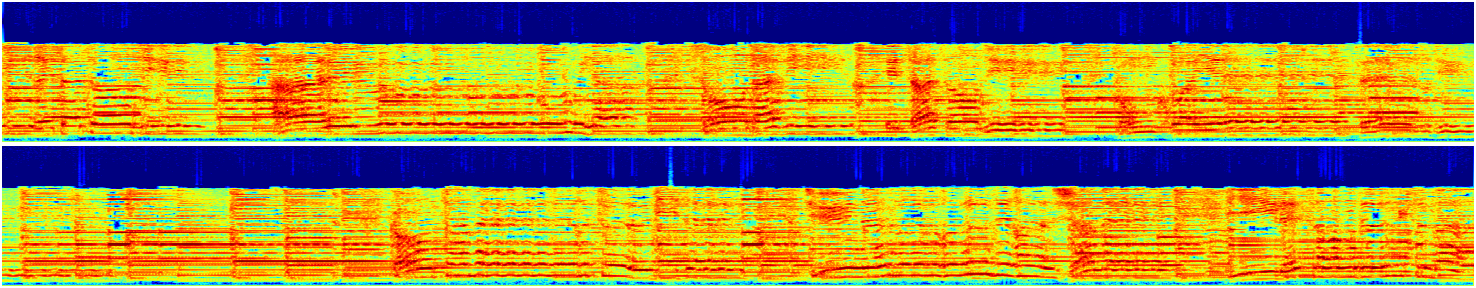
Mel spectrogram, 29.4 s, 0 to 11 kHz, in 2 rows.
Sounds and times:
Music: 0.0s - 29.4s.

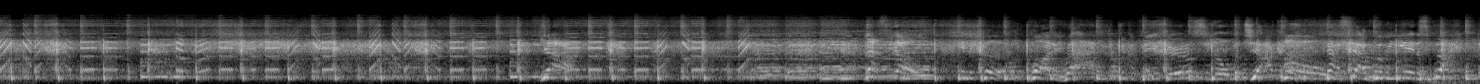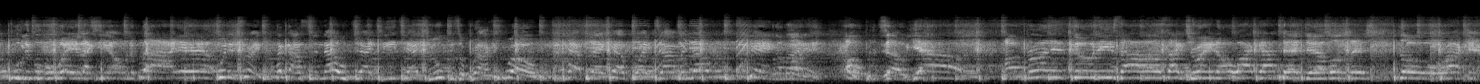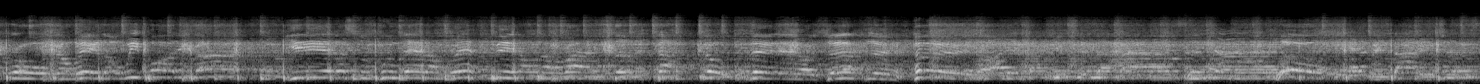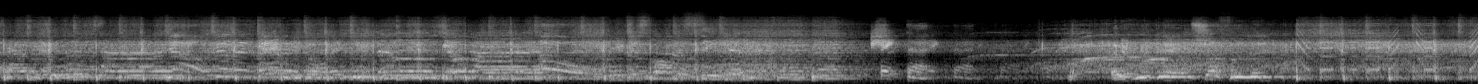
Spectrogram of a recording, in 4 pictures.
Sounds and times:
Rock and roll: 0.0s - 53.0s, 55.0s - 59.1s.

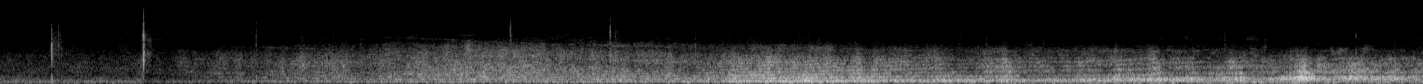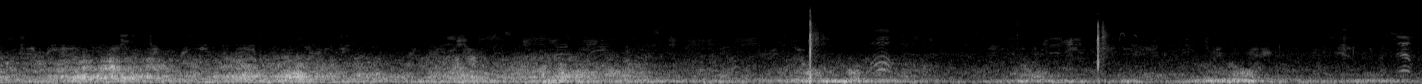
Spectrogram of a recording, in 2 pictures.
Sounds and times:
Speech: 14.0s - 28.4s.

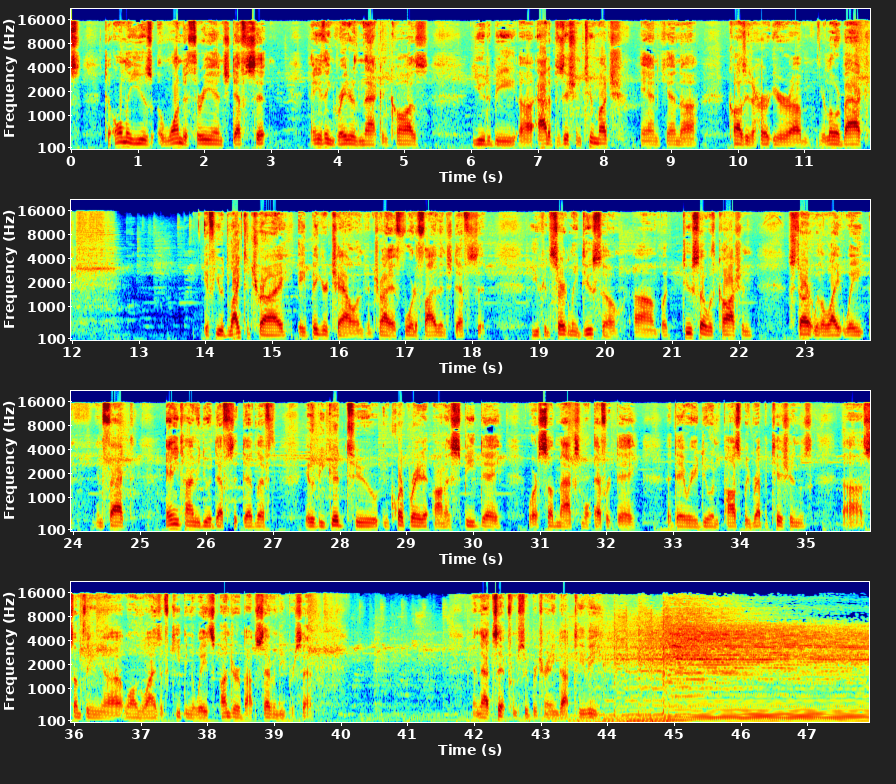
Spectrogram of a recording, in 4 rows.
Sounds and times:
Speech: 0.0s - 5.4s, 6.0s - 12.0s, 13.9s - 18.2s, 18.9s - 22.2s, 22.8s - 39.7s, 41.9s - 43.9s.

